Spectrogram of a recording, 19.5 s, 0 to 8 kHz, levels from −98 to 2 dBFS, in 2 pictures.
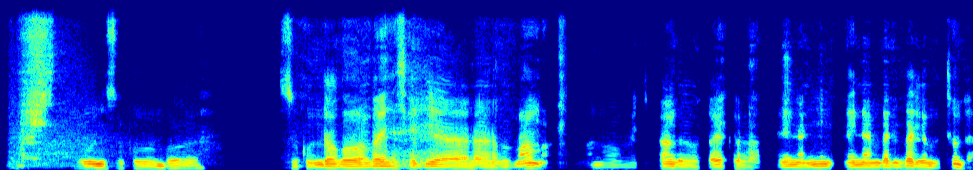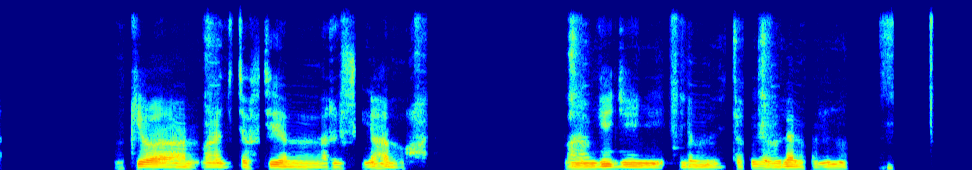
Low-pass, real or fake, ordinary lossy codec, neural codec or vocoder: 7.2 kHz; fake; Opus, 64 kbps; codec, 44.1 kHz, 7.8 kbps, Pupu-Codec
